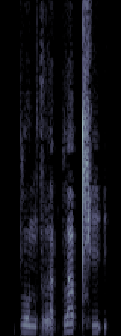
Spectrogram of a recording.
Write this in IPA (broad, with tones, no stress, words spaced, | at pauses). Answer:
plo˧nkra˨˩k̚pla˥˩p̚t͡ɕʰi˦˥ʔ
